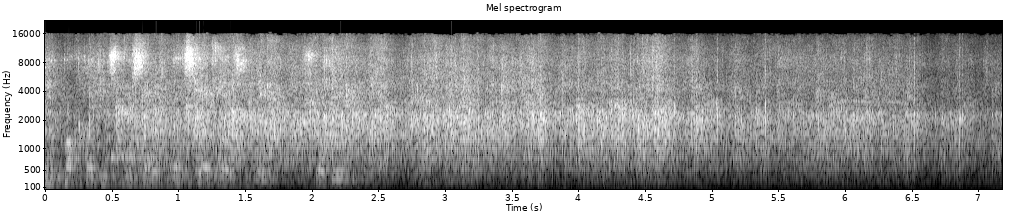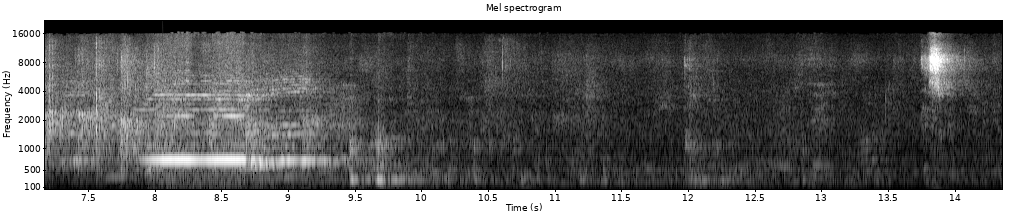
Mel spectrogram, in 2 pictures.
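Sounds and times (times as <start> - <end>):
speech: 0.0 - 2.6
audience applause: 0.0 - 9.5
high whoop or tone: 7.2 - 9.5.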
